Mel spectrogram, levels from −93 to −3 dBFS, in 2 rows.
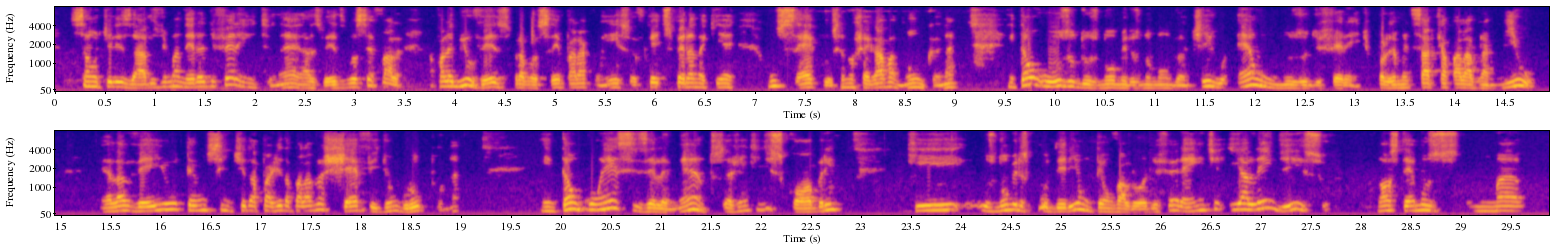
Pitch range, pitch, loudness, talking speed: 135-190 Hz, 160 Hz, -18 LUFS, 175 wpm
